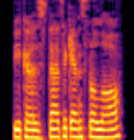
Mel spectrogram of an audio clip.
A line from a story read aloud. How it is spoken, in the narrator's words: Landon replied dryly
